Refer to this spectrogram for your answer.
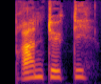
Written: branddygtig

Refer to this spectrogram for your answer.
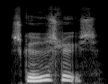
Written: skødesløs

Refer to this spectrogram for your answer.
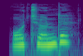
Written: rotunde

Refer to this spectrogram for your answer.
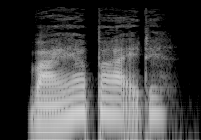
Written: vejarbejde

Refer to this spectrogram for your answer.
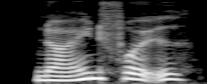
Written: nøgenfrøet

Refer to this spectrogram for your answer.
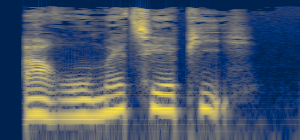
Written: aromaterapi

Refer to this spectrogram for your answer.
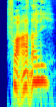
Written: foranderlig

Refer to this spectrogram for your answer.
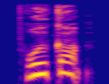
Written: brudgom

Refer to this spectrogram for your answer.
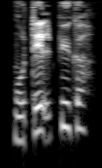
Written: modelbygger

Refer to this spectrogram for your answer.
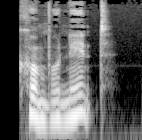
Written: komponent

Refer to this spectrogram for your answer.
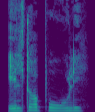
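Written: ÆLDREBOLIG

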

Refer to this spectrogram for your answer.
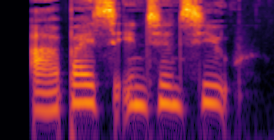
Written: arbejdsintensiv

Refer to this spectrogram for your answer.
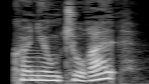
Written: konjunkturel

